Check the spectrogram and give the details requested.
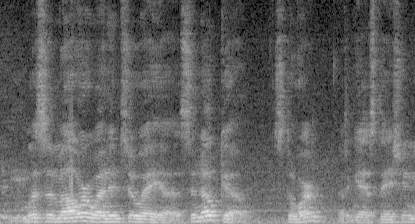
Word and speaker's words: Sunoco: oh yeah listen listen Mauer went into a Sunoco store at a gas station you guess I'm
